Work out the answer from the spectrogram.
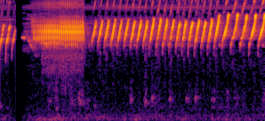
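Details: Morning canary song used as a training lure for other birds: a sustained buzzy trill, then rapid high rising notes repeated about three times a second.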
